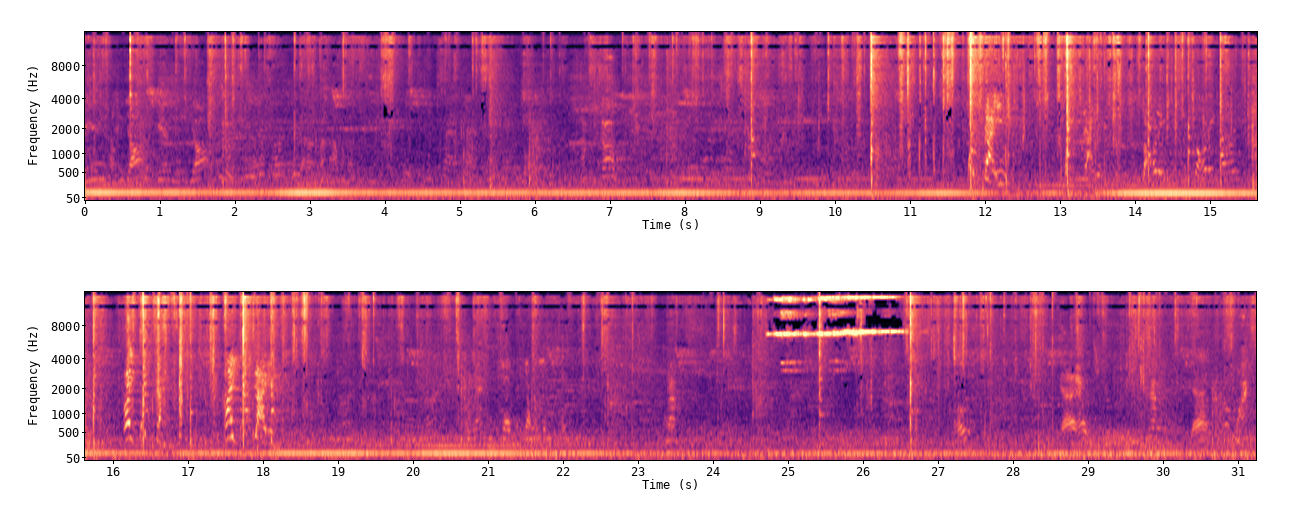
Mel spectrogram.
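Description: Badminton rackets striking a shuttlecock during a rally, heard as a series of sharp clicks in two groups, one about a third of the way in and one past the middle. Under them runs a steady low hum, with people talking in the background.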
